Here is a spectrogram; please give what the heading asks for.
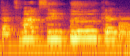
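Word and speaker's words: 竜巻旋風: They pronounce it like Tatsumaki Senpu.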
